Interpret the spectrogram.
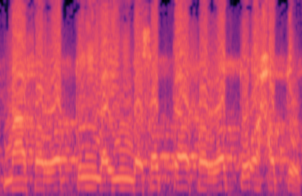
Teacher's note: اس میں ادغام ناقص ہے، اور طوا میں جو قلقلہ تھا وہ قلقلہ ختم ہو گیا، ادغام کی وجہ سے قلقلہ ختم ہو گیا، یہ قلقلہ نہیں ہوگا.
